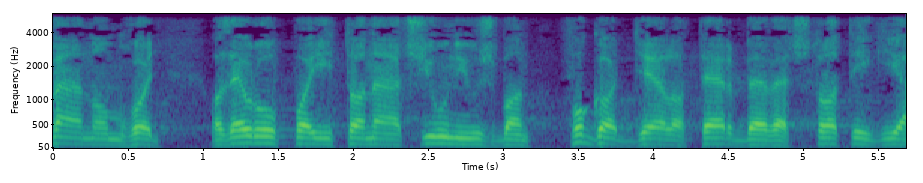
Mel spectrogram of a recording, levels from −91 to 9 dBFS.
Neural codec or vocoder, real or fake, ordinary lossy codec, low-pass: none; real; none; 5.4 kHz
